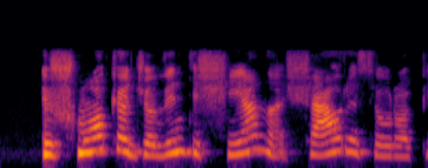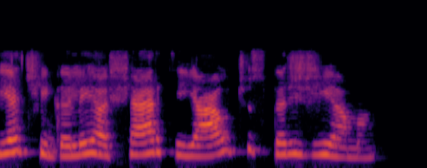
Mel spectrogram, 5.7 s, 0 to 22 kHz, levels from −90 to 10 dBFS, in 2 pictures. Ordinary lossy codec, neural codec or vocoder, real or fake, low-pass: Opus, 64 kbps; none; real; 7.2 kHz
